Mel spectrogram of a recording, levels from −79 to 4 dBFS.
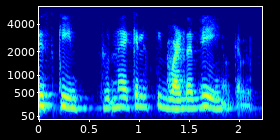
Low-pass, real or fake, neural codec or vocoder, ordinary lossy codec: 5.4 kHz; real; none; AAC, 24 kbps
